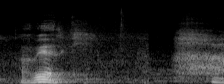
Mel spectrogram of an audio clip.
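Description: A man's voice: a short voiced syllable about half a second in, then a breathy, sigh-like exhale near the end.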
